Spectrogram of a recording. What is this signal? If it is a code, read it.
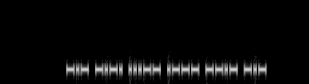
Morse code, heard as a keyed tone, about 51 wpm, 700 Hz. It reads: KC3JQK
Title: USA Call Signs - 6 Characters - Repeated 3x - 50wpm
